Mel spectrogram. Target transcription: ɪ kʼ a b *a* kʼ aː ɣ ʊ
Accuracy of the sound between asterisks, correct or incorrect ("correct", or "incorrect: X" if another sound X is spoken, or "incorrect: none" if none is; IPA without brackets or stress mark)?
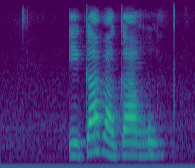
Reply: correct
